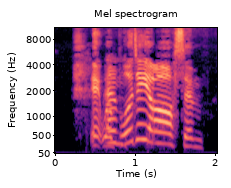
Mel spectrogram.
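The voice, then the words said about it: Put-on Yorkshire accent. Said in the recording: “I said it in that accent. ... You do a great Yorkshire accent”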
